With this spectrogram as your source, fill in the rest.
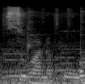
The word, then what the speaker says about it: Suvarnabhumi: That is how I learned that Suvarnabhumi, or the airport in Bangkok, is actually pronounced as Suvarnabhumi.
